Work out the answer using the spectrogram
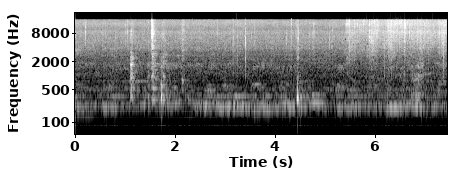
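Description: Sliced onion, green chilli and garlic with curry leaves, turmeric and salt sizzling in hot oil in a pan as they are stirred. The spoon clicks against the pan a few times.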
